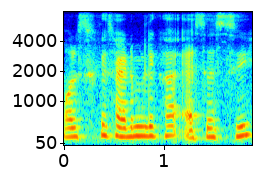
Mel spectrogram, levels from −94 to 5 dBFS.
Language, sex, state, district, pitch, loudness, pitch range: Hindi, female, Bihar, Samastipur, 205 Hz, -18 LUFS, 195-220 Hz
